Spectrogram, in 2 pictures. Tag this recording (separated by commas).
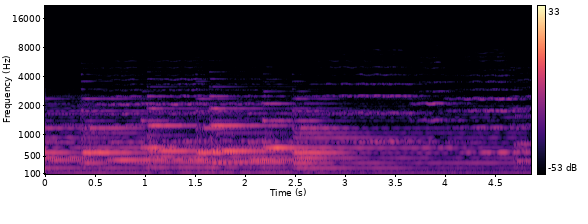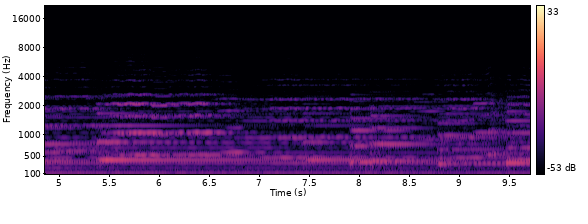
fiddle, Cello, Bowed string instrument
